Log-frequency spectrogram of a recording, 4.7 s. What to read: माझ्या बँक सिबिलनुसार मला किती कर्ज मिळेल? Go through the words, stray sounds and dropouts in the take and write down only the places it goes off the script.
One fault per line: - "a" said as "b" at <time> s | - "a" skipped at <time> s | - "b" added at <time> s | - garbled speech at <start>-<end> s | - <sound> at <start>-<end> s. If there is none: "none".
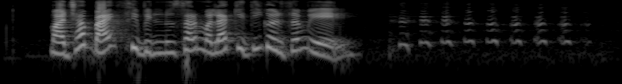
- laugh at 2.9-4.5 s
